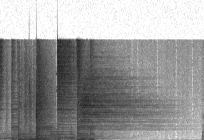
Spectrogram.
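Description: Ketron Event arranger keyboard playing one of its factory accompaniment styles, drum kit with bass and chords, as a drum fill is triggered; a last loud hit comes about a second and a half in and the music rings away to nothing.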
